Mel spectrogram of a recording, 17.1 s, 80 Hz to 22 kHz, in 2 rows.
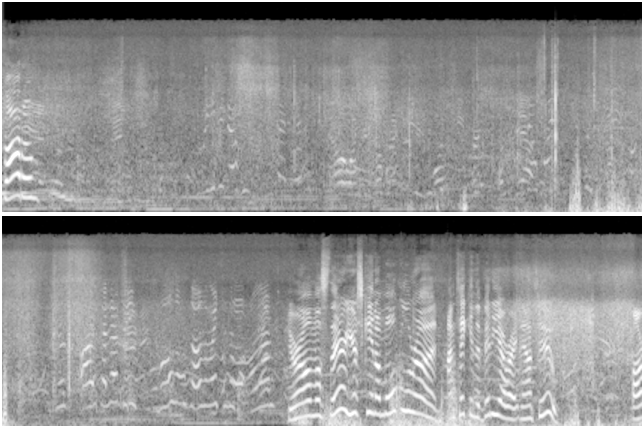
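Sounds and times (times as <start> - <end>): faint voices: 0.0 - 17.0
skis scraping on slushy snow: 2.7 - 5.4
wind buffeting microphone: 6.0 - 10.6, 12.4 - 17.0.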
